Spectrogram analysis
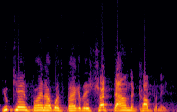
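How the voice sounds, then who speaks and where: High-pitched, blustering police sergeant. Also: male voice, fairly quick, creaky. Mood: indignant, demanding. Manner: brusque, slangy, demanding. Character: blustering, skeptical, hard-nosed police sergeant. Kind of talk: old-time radio drama acting. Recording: muffled vintage radio recording.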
